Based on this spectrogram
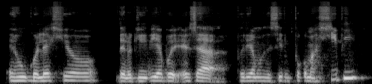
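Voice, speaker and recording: Woman, 30s, Chilean accent, podcast guest, low-pitched, reflective, fillers and restarts. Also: steady tone, fast talker, mellow. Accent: Chilean Spanish. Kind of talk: conversational interview.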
